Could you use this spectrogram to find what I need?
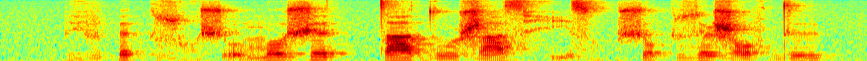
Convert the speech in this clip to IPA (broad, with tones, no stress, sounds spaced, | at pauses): p e̤˩ v ʔ ɘ˦ k ɮ ɔ̤˩ ʃ o̰˩ m o˥ ʃ ɘ˥ tː a˥ d u˨ ʐ a˩ z h ḭ˨ z ɔ̤˨ p ʃ o˥ k ɮ ɨ˦ ʐ ɔ˨ v d ɨ˥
